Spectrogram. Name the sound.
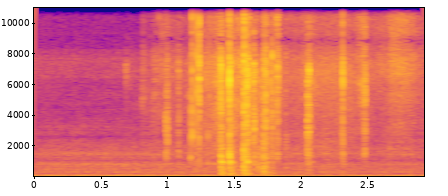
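cars idling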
